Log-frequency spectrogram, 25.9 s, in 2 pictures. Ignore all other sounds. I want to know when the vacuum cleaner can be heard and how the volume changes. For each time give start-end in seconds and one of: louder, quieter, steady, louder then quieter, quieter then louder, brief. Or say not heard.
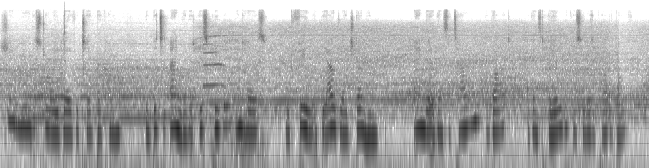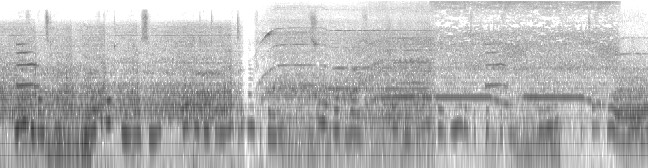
0.0-25.8 steady.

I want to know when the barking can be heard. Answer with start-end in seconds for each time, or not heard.
not heard.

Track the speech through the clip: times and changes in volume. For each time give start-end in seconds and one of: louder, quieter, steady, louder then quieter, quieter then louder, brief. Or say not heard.
0.0-25.8 quieter.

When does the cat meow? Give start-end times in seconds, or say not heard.
4.0-5.4, 13.3-14.8, 22.6-24.2.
